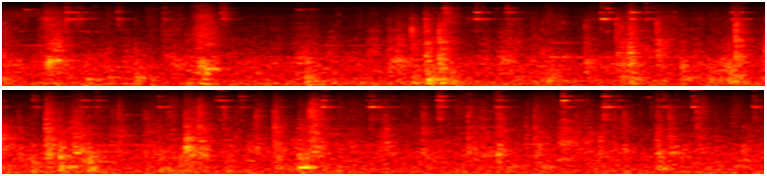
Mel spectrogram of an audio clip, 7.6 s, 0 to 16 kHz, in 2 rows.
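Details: Rolex, a 1-year-old female Shar Pei, wrestles playfully with Ellie, an 8-month-old Kelpie x Border Collie, each grabbing at the other's cheeks; panting, short whines and yips mix with rustling scuffles throughout.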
